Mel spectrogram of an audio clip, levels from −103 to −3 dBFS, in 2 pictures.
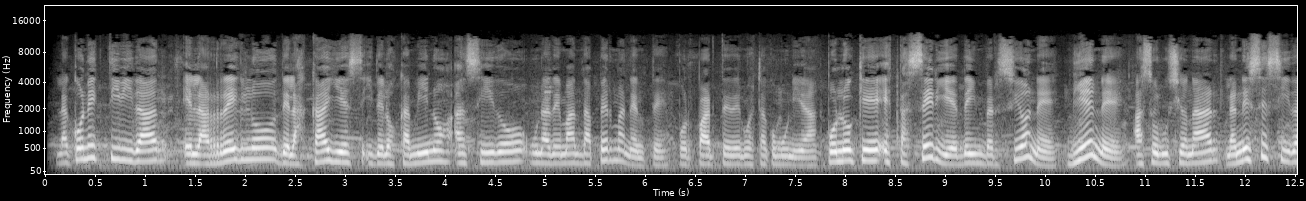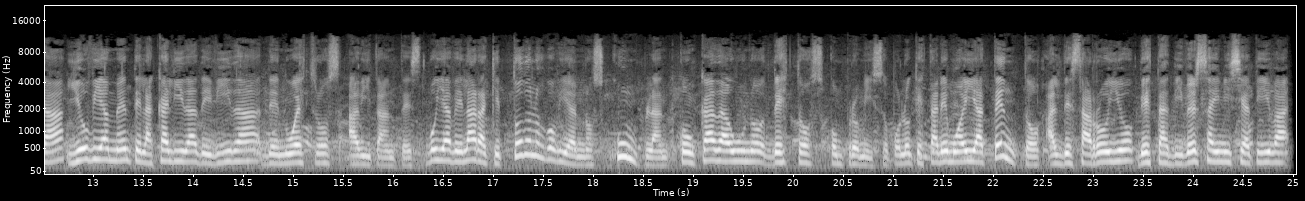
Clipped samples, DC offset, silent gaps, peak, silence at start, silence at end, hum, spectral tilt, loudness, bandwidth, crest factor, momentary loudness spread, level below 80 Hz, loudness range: under 0.1%; under 0.1%; none; 0 dBFS; 0.1 s; 0.1 s; none; -4 dB/octave; -15 LUFS; 12 kHz; 14 dB; 7 LU; -64 dBFS; 3 LU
